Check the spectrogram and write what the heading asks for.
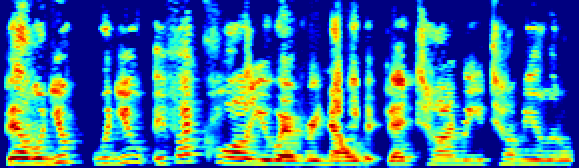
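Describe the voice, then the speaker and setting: Halting female host. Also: a little high, steady tone, a little mellow. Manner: halting, repeats words as she gathers thoughts. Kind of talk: livestream hosting.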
